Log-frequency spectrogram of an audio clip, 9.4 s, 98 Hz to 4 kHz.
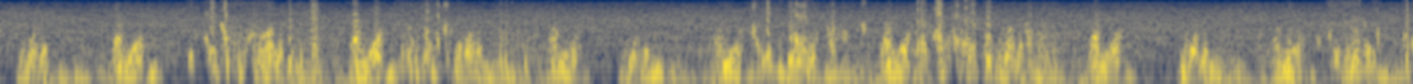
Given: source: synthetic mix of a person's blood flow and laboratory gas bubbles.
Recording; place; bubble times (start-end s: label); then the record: Doppler ultrasound of blood flow; precordium
1.23-1.32 s: bubbles
1.34-1.82 s: bubbles
1.89-2.16 s: bubbles
2.62-3.10 s: bubbles
3.29-3.42 s: bubbles
3.47-3.56 s: bubbles
4.98-5.46 s: bubbles
5.50-5.78 s: bubbles
6.07-6.71 s: bubbles
6.81-7.06 s: bubbles
8.77-9.22 s: bubbles
9.33-9.43 s: bubbles
From the record:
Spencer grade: 3 (all of the cardiac periods contain showers or single bubble signals, but not dominating or overriding the cardiac motion signals); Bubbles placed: only in the low amplitude regions of the cardiac cycle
